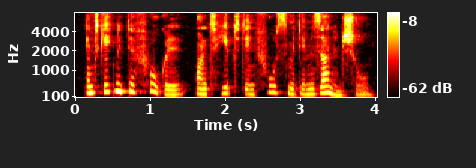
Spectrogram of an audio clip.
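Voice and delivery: ordinary delivery, nothing marked

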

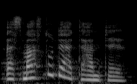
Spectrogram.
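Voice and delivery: put-on high, bright little-girl voice, curious. A narrator's reading. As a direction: ask like a small curious child, pitched high. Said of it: "Ein kleines Mädchen kam ... und fragte".

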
